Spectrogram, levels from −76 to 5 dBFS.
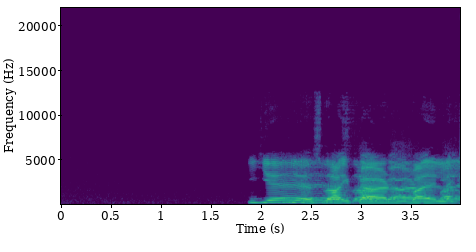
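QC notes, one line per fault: throughout: echo with no canceller. Far-end speaker pickup returns speech roughly 300 ms later, about 6 dB down; waveform shows a smaller delayed copy trailing each burst.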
